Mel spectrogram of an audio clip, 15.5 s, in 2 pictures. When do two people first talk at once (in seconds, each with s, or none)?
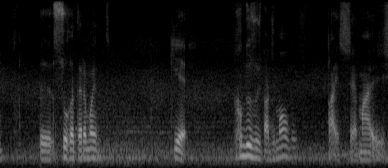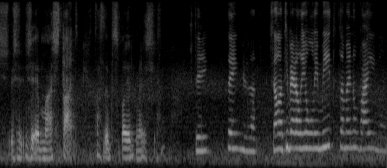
none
